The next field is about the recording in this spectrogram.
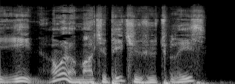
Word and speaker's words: Machu Picchu: It reaches all seven continents, and you get to see places like the Taj Mahal, the Great Wall of China, the Colosseum, Machu Picchu. I think that's how you say it. – Machu Picchu.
